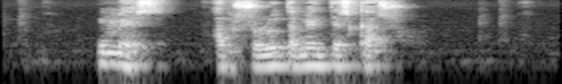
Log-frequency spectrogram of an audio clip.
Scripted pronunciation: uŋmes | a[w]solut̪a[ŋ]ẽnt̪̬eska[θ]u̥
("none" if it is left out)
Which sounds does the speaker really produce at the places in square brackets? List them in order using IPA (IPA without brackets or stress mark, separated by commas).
β, m, s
